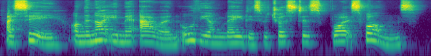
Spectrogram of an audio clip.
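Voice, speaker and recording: A woman acts a precocious teenager in a radio play. The girl is self-possessed and articulate, stating things plainly and calmly, like someone older than her years. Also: medium pitch, normal speed, lightly acted. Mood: probing, cool. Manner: composed, articulate, matter-of-fact.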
